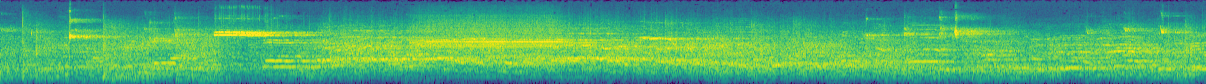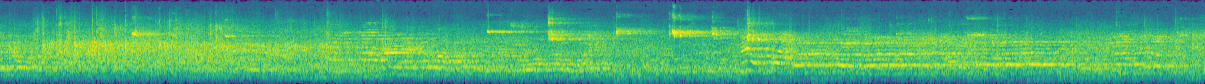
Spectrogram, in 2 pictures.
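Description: A crowd in an echoing gym cheers and calls out throughout.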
